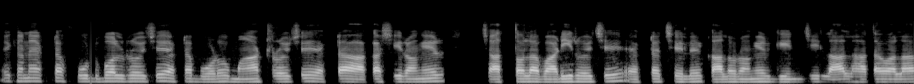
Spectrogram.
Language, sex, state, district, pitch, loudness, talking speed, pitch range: Bengali, male, West Bengal, Jalpaiguri, 130 Hz, -20 LUFS, 140 wpm, 125-140 Hz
